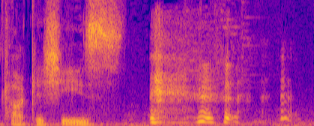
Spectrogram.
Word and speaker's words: Kakashi: how do you say that yeah it's Kakashi well the pings are coming out and uh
